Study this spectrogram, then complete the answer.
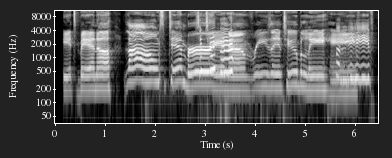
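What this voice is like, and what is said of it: Imitates a rock band singer's voice. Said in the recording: “my Counting Crows impersonation.”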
